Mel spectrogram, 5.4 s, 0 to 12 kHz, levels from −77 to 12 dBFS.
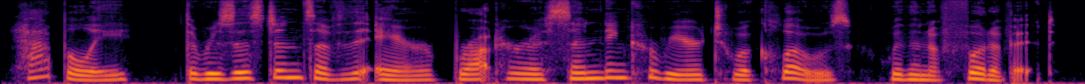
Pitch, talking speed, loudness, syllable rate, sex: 210 Hz, 200 wpm, -17 LUFS, 5.9 syllables/s, female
